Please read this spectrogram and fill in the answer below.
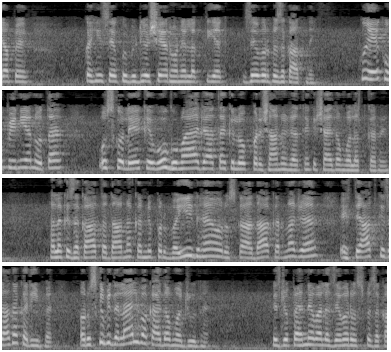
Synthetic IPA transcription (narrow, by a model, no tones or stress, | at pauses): ape | kɐɦĩsekoːiʋiːɖijoʃeːəɾɦoːnelɐɡ̚t̪iɦɛk | zeːʋəɾpezɐkaːt̪nɐ̃ɦĩː | koːieːkoːpiːnijənɦoːt̪aɦɛ | ʊskoleːkeʋoɡʱʊmaːjad͡ʒaːt̪aɦɛkeloːɡ̚pɐɾeːʃaːnɦod͡ʒaːt̪ẽɦɛ̃keʃaːjəd̪ɦɐmɣɐlət̪kɐɾːɐɦẽ | haːlãːkizɐkaːt̪ɐd̪anɐkɐɾnepɐɾʋɐiːd̪ɦɛɔːɾʊskaɐd̪akɐɾnad͡ʒoːɦɛ | ɪɦt̪ijaːt̪kezjaːd̪akɐɾiːbɦɛː | ɔːɾʊskebʱid̪ɐlaːɪlbaːkaːɪd̪amɔːd͡ʒuːd̪ɦɛ̃ː | ked͡ʒoːpɛɦneʋaːlazeːʋəɾʊspezɐkaː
